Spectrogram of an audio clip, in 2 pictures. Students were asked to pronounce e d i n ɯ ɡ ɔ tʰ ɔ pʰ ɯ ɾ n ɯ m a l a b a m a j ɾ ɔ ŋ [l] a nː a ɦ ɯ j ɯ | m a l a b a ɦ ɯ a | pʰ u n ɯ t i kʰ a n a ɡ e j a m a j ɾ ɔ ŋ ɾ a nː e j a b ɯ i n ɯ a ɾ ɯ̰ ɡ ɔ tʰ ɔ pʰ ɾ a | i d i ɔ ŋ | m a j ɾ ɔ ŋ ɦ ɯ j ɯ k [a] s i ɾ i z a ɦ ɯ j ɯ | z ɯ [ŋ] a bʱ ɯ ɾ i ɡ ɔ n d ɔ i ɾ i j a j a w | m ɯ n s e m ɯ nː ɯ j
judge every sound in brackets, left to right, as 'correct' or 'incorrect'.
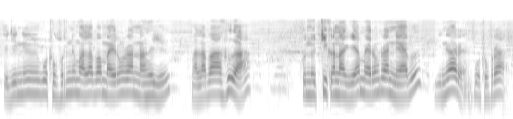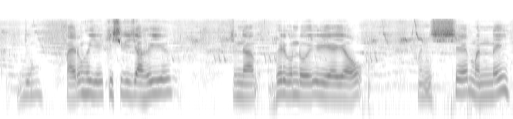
incorrect, incorrect, incorrect

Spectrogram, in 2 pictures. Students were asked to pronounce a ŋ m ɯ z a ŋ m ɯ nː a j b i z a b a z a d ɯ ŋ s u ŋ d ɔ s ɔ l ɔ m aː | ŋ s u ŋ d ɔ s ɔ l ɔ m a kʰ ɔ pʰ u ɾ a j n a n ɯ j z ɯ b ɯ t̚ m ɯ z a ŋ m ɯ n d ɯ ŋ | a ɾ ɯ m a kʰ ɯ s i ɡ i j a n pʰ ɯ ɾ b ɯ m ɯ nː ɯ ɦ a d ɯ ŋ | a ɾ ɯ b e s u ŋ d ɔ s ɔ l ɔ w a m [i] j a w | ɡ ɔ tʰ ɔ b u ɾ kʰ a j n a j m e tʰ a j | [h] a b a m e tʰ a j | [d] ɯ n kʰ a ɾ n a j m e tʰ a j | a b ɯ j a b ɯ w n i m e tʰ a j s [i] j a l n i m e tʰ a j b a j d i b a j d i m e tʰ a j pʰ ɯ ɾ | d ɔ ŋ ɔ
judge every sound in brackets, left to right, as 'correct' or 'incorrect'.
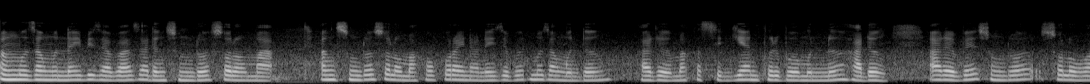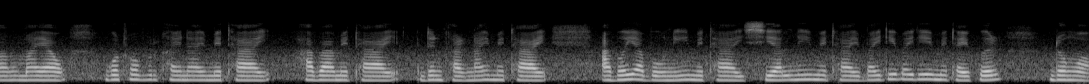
incorrect, correct, correct, correct

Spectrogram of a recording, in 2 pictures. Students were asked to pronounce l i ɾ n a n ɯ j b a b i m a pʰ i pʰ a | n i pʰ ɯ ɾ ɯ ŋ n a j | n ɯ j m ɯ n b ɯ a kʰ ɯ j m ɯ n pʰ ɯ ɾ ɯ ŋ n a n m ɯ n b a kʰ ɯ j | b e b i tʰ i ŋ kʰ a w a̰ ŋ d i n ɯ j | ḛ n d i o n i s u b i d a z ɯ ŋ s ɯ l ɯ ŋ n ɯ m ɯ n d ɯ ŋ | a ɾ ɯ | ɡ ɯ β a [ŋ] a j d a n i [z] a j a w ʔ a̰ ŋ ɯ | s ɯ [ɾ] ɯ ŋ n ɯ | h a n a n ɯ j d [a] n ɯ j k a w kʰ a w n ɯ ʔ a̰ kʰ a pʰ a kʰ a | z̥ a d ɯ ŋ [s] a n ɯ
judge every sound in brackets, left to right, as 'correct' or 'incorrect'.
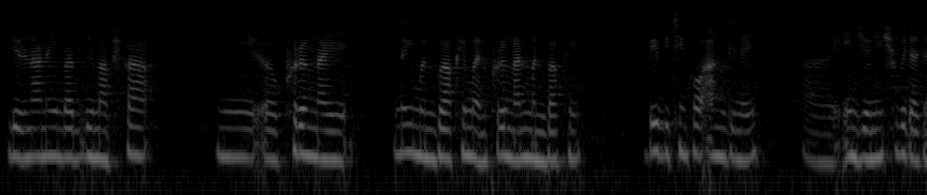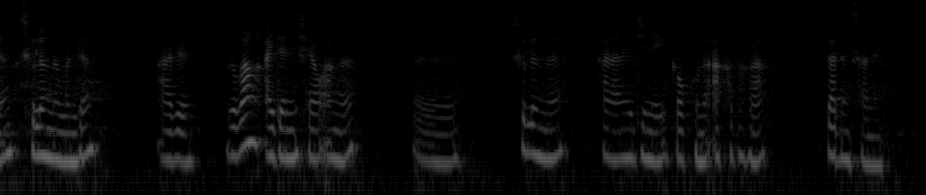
correct, incorrect, incorrect, incorrect, correct

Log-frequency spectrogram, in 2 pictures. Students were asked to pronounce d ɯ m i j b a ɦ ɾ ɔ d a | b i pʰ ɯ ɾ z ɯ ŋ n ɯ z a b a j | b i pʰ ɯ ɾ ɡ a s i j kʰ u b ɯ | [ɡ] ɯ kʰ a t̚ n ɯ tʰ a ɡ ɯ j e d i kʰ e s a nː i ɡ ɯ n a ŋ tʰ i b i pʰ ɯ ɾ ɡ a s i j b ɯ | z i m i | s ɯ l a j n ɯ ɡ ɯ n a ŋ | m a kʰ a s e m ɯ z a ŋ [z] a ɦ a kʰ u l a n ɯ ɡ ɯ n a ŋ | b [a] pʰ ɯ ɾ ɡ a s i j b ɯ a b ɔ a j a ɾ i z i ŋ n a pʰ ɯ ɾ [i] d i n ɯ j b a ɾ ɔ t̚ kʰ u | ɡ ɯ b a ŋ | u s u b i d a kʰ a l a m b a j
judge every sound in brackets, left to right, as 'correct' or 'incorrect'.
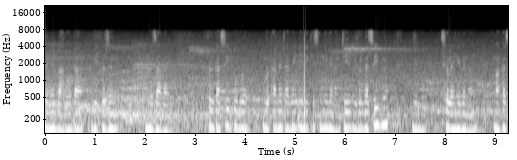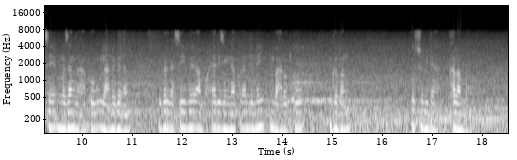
incorrect, correct, incorrect, incorrect

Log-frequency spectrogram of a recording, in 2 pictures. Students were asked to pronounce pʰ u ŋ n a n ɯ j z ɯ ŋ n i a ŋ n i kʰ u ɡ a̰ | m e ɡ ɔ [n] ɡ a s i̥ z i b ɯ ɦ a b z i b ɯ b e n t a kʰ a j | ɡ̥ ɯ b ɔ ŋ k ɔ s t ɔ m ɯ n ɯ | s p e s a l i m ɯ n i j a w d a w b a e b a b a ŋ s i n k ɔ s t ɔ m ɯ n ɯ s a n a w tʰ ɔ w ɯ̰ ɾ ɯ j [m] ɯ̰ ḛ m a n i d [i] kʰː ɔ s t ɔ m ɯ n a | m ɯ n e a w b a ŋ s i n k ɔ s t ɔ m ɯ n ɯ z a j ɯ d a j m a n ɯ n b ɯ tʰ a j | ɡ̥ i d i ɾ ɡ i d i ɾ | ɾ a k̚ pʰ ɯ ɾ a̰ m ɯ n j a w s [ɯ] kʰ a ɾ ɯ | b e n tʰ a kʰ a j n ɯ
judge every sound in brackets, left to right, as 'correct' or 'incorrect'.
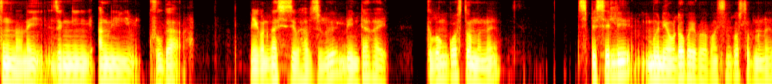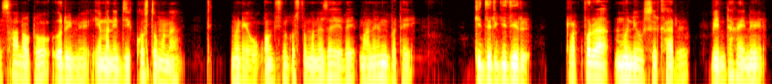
correct, incorrect, correct, correct

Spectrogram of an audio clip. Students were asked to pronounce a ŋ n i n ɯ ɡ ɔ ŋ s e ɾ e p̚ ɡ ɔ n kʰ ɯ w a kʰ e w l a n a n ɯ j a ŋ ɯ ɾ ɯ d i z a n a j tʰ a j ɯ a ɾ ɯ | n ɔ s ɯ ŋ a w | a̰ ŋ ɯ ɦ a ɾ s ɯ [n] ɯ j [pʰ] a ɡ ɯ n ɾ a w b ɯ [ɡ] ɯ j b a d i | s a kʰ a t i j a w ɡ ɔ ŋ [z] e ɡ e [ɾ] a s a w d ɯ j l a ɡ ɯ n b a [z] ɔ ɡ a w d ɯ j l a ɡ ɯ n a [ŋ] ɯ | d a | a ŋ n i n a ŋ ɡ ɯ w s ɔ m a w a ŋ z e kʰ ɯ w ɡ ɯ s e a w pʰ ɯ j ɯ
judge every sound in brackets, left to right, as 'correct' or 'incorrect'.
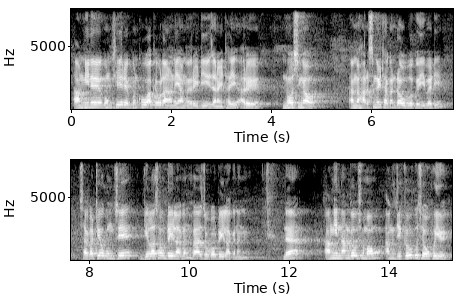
incorrect, incorrect, correct, incorrect, incorrect, correct, correct

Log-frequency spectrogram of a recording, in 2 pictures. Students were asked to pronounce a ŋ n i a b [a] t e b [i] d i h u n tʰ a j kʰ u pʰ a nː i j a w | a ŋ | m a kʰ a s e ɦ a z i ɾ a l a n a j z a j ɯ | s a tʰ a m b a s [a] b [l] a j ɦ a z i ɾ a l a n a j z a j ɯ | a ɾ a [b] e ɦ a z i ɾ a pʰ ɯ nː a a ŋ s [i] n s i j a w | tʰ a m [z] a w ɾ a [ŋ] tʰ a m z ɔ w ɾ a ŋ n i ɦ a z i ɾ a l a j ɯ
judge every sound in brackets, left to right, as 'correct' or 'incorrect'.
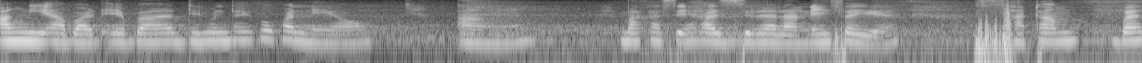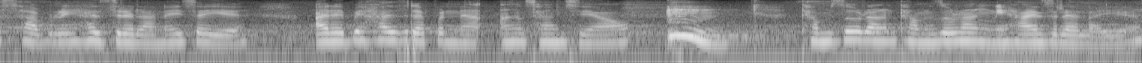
correct, incorrect, correct, incorrect, correct, incorrect, correct, correct

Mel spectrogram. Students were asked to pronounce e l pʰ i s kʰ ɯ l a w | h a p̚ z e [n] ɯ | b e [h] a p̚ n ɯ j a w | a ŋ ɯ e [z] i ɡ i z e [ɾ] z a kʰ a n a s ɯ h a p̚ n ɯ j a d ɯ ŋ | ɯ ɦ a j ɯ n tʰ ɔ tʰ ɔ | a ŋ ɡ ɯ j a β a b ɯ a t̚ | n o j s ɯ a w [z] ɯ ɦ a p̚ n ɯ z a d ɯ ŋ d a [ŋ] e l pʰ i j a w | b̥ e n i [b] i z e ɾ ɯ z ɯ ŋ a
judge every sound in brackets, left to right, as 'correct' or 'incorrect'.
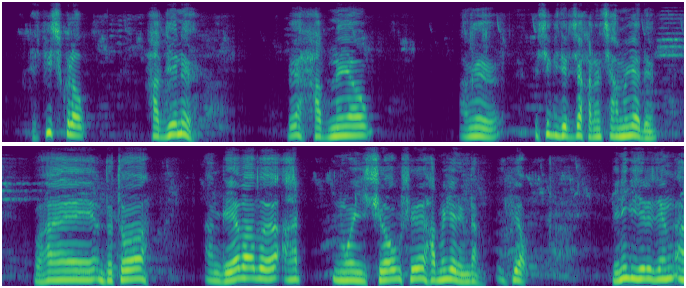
correct, correct, incorrect, correct, incorrect, correct, incorrect

